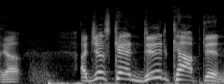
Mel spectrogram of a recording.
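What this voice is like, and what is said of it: Good put-on Scottish accent. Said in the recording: “It's a really good Scottish accent.”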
